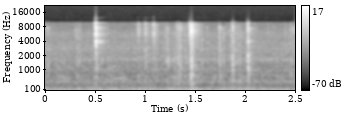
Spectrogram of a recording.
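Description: Typing on a computer keyboard while entering a web link, a few distinct close key clicks scattered irregularly over soft background noise.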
